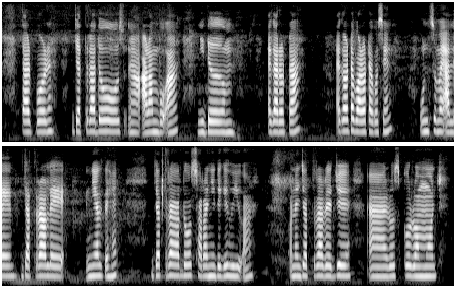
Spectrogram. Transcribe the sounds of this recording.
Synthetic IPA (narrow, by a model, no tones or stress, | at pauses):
t̪aɾpɔɾ | d͡ʒat̪ɾad̪ɔ | a̰ɾambɔʔanid̪ə | ɛɡaɾɔʈa | ɛ̰ɡaɾɔʈabaɽɔʈaɡɔsɛn | unsɔmajʔa̰lɛd͡ʒat̪ɾalɛ | niɛlt̪ɛɦɛ̃ | d͡ʒat̪ɾad̪ɔsaɾaɲid̪ɛɡɛɦujuʔa | ɔ̰nɛd͡ʒat̪ɾaɾɛd͡ʒɛ | ɾɔskɔɾɔmɔd͡ʒ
